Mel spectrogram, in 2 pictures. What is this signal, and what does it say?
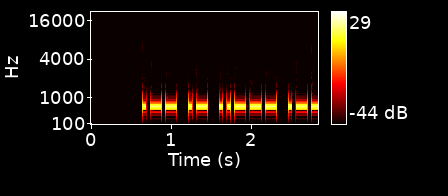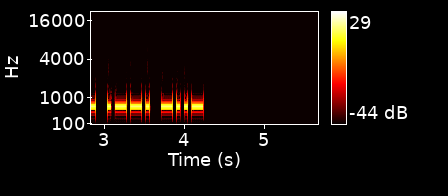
Morse code, heard as a keyed tone, about 33 wpm, 700 Hz. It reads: WA2WPX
